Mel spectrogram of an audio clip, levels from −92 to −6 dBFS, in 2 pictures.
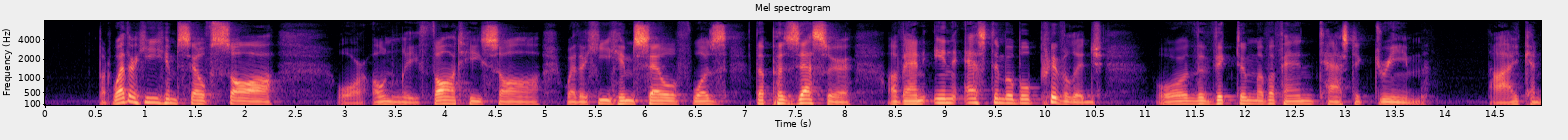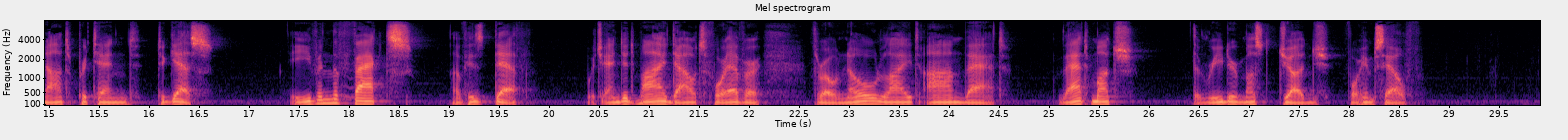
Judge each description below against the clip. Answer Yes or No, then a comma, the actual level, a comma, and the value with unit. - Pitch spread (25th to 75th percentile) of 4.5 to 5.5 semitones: Yes, average, 4.9 semitones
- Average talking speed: No, slow, 110 wpm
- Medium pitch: No, very low, 95 Hz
